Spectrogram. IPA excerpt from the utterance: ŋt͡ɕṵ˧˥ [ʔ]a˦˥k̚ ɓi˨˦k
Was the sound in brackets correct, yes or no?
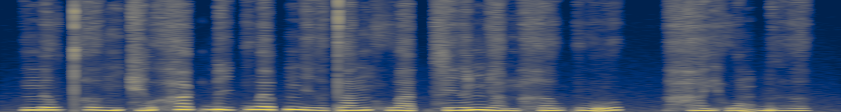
no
